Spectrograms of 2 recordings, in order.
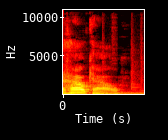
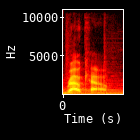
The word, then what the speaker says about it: Raocow: That would be a Haocow. – Haocow. – A Haocow. R-A-O-C-O-W. – Oh, Raocow. – Yes. I pronounce it French because I am French. – Is it? I thought it was Raocow. – Well, Raocow is fine.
